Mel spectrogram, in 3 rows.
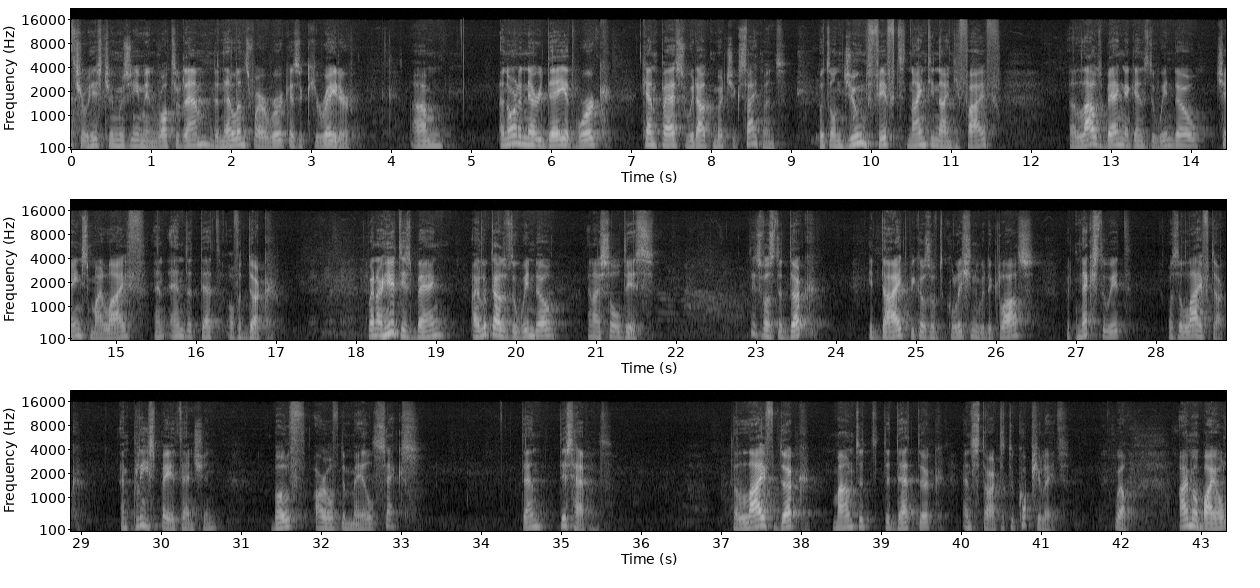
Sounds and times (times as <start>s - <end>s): Speech: 0.0s - 3.6s, 4.2s - 4.8s, 5.4s - 11.6s, 12.5s - 17.1s, 18.2s - 30.7s, 31.4s - 33.3s, 34.5s - 35.6s, 37.1s - 43.3s.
